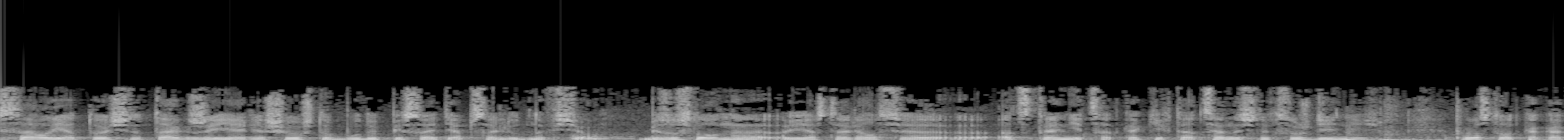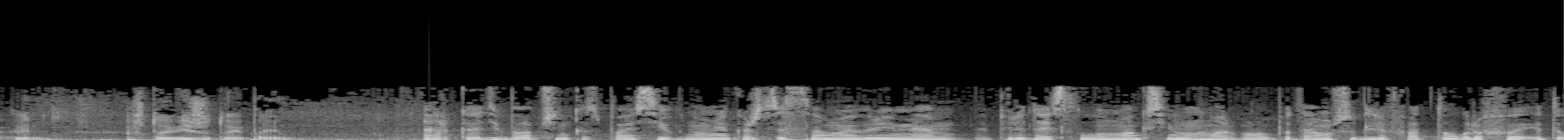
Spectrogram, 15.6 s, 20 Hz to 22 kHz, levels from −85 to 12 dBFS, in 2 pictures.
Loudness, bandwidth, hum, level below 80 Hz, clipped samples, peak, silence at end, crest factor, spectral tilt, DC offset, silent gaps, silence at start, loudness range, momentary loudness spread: -13 LUFS; 8.8 kHz; none; -26 dBFS; under 0.1%; 0 dBFS; 0 s; 12 dB; -5 dB/octave; under 0.1%; none; 0 s; 4 LU; 6 LU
